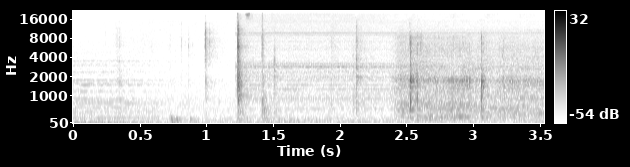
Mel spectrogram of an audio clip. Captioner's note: tape humming; skateboard rolling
